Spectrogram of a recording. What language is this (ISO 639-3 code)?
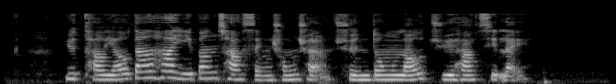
yue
